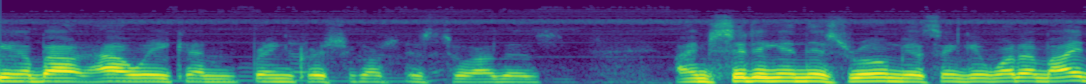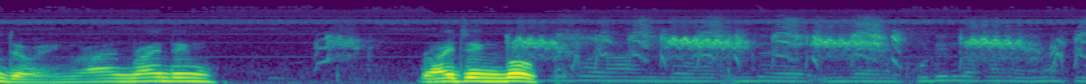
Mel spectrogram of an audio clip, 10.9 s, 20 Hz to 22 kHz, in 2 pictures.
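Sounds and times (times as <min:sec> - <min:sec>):
speech: 0:00.0 - 0:06.6, 0:07.5 - 0:08.4
low constant hum: 0:00.0 - 0:10.8
owls calling: 0:07.0 - 0:10.8.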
